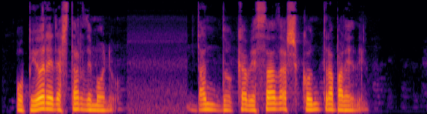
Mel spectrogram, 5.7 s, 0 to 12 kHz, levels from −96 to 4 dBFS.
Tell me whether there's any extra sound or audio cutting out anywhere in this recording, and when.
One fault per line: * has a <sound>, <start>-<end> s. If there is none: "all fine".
all fine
